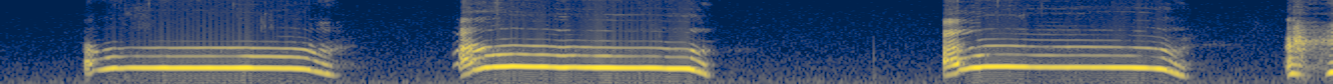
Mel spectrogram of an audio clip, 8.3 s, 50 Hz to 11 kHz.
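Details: A 2-year-old female West Highland White Terrier howls in long, level, harmonic notes that drop away at the end; she howls back only at people making horse sounds, not at dog howls.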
